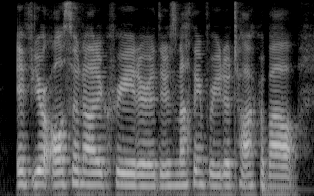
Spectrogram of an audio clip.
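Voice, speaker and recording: A woman speaks in a normal speaking voice at a medium pitch and a fairly quick pace. Her intonation is fairly even, and the recording is very clean with a silent background. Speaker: VTuber streamer. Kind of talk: casual livestream chat. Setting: livestream.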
